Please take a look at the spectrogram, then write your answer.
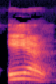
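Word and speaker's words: heir: এয়ার, এন এয়ার, উত্তরাধিকারী।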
